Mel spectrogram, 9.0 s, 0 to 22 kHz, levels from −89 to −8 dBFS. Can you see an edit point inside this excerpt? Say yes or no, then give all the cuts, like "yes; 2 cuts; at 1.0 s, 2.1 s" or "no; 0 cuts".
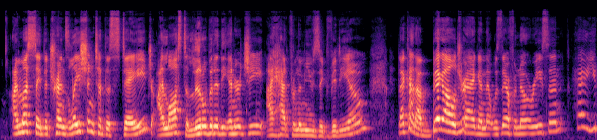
yes; 1 cut; at 5.8 s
